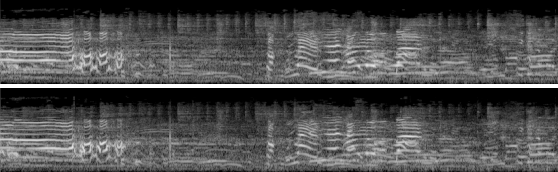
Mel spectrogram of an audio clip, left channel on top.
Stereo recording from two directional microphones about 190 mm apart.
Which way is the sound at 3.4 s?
45° left (ahead or behind).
